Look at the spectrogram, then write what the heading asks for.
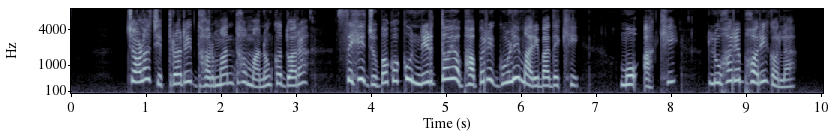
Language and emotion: Odia, sad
